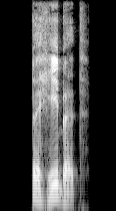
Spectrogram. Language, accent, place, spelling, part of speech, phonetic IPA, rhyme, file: German, Germany, Berlin, behebet, verb, [bəˈheːbət], -eːbət, De-behebet.ogg
- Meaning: second-person plural subjunctive I of beheben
